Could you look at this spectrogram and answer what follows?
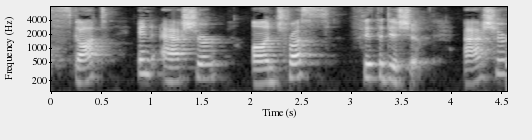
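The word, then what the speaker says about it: Ascher: is a textbook it is called Scott and Asher on trust's fifth edition Asher is spelled a-s-c-h-e-r uh Scott and Asher on trusts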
